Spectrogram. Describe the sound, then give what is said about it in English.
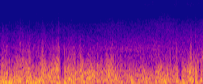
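Wind blowing into an outdoor microphone on a street: a loud, steady rumbling buffet that roars and flutters without a break, with no voice over it. “I see you can hear the wind. I can see when I stop talking. The mic is still picking it up.”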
